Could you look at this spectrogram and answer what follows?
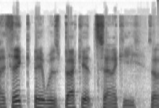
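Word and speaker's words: Sennecke: And I think it was Beckett Seneke. Is that how you say his name? Beckett Seneca.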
